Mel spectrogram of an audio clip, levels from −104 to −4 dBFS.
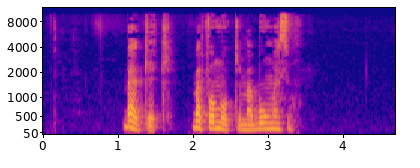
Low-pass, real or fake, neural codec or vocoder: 9.9 kHz; real; none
